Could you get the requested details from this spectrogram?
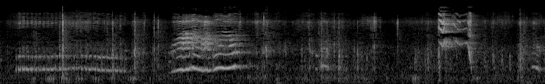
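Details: Pet blue-streaked lory, two years old, talking as it plays in a paper bag: a level whistled phrase, then a wavering, rising squeaky utterance, and paper crinkling throughout.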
